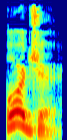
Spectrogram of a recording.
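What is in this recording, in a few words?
"ordure", English, British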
